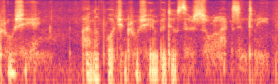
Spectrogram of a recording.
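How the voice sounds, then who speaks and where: Someone is whispering in a gentle tone. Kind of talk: ASMR crafting talk to camera, relaxed and chatty. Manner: soft-spoken, gentle.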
